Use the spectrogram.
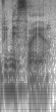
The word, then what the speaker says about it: Vinicchaya: or providing a judgment, a vinichaya, or in the Burmese pronunciation, vinisaya.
